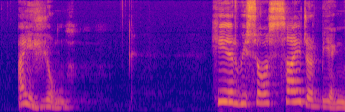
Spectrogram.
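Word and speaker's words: Gijón: After another day at sea, we arrived at a place spelled Gijon, but pronounced Gijon.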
